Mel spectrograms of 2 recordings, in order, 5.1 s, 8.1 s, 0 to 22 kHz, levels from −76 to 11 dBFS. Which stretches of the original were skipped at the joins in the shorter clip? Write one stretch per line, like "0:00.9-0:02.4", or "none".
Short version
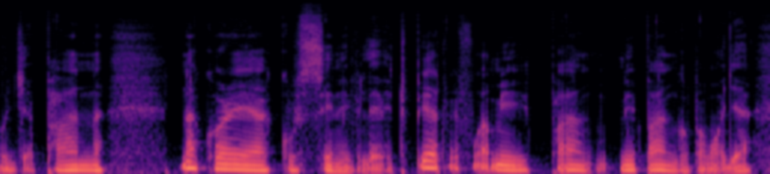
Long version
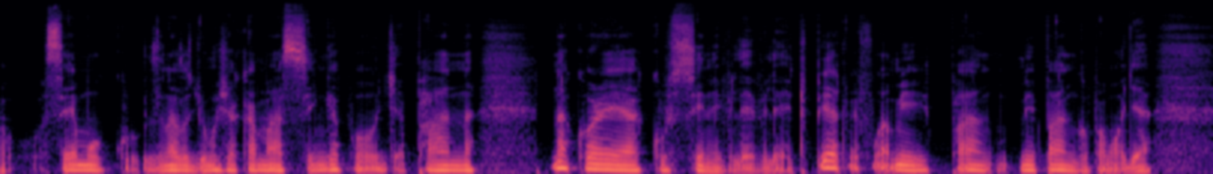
0:05.0-0:05.2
